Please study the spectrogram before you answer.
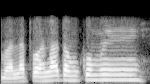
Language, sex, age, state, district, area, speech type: Odia, male, 45-60, Odisha, Nuapada, urban, conversation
